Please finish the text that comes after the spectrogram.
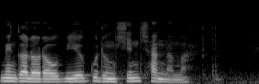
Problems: low volume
